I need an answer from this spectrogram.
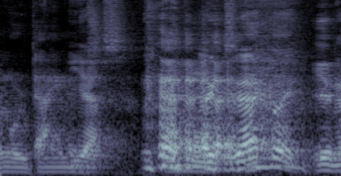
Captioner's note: laughing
